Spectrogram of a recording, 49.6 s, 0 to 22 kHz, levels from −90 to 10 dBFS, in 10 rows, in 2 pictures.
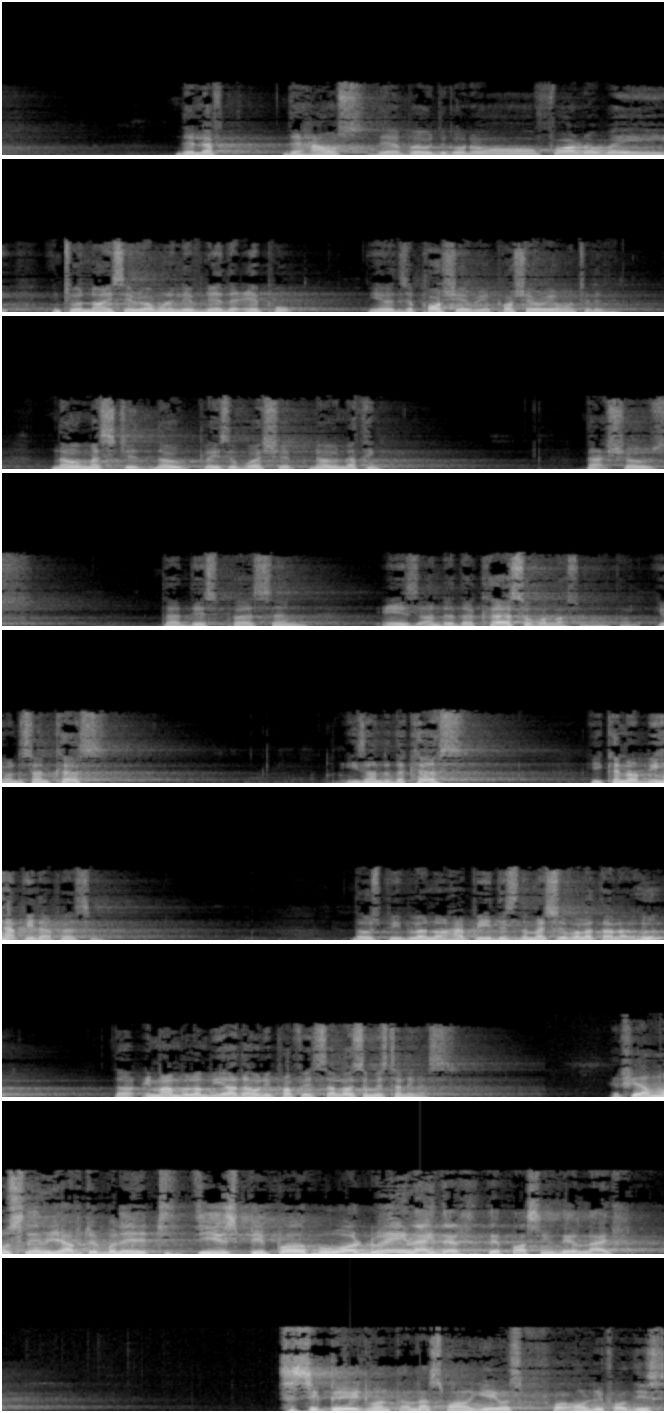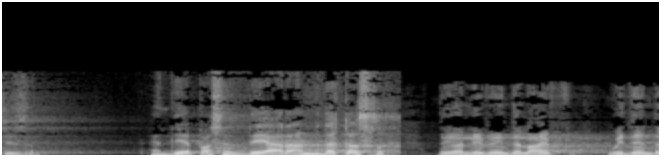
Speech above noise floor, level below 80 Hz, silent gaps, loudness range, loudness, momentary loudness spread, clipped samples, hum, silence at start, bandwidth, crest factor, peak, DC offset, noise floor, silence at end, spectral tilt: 56 dB; -36 dBFS; none; 12 LU; -15 LUFS; 17 LU; under 0.1%; none; 1.3 s; 12.5 kHz; 16 dB; 0 dBFS; under 0.1%; -71 dBFS; 0 s; -5 dB/octave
